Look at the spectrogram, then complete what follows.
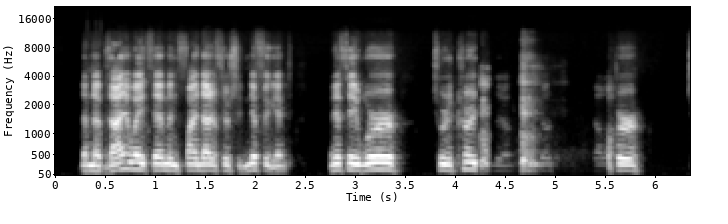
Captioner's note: distorted mic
